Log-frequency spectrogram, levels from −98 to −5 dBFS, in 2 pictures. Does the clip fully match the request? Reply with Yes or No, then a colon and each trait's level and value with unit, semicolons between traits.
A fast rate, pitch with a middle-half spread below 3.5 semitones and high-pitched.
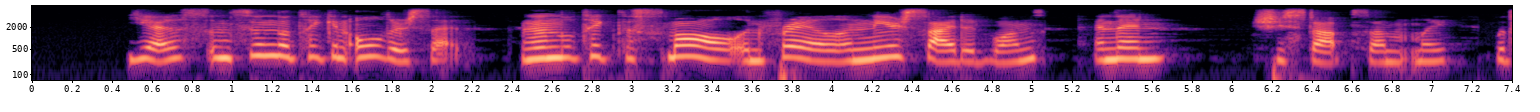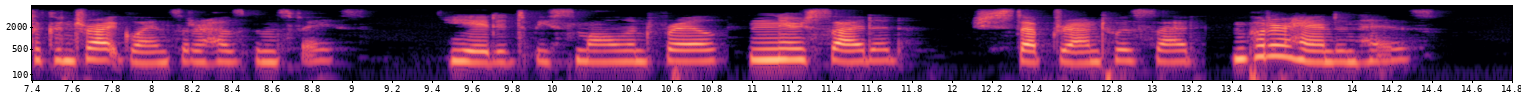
Yes: fast, 225 wpm; average, 3.1 semitones; high, 245 Hz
